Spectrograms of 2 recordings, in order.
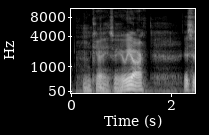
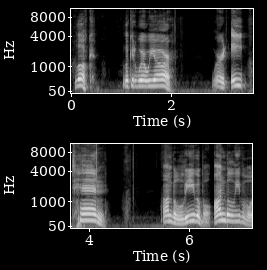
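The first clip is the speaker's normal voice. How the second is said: excited; 8 semitones higher than usual. Real, not acted. Excited about channel's subscriber number.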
